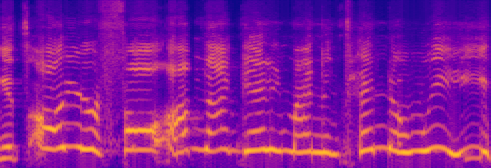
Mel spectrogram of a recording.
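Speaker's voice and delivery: play-acted, very high, tearful child's crying yell. Retelling a kid in line yelling at his grandma, imitating a kid yelling while crying. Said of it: "he starts yelling at her, and he was crying".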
